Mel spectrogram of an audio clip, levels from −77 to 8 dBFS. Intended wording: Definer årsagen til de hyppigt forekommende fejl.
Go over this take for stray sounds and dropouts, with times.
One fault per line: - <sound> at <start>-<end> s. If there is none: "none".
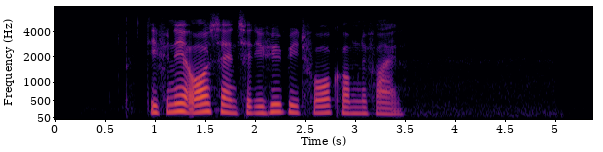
none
